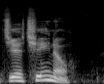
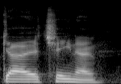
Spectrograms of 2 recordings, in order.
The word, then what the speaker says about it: Giacchino: Giacchino. – That's it. That's close, wasn't I? – Well, no. You said Gambino, and then you said I'm not going to even attempt to pronounce that. – Giacchino.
